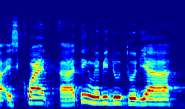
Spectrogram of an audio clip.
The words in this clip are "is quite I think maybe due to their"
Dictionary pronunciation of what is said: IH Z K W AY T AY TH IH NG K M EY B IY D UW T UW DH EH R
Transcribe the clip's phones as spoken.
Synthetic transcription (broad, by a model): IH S K W AY T AY T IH NG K M EY B IY D UW T UW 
